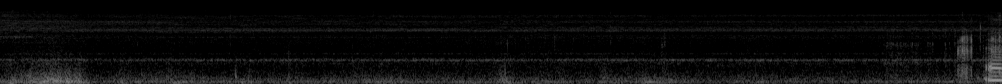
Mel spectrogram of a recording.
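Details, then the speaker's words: A suction unit is switched on and checked before suctioning a tracheostomy tube in a nursing demonstration: a steady low hiss and hum, with a brief rush of airflow at the start. "first thing i'm going to do is connect my suction and make sure it's working"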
